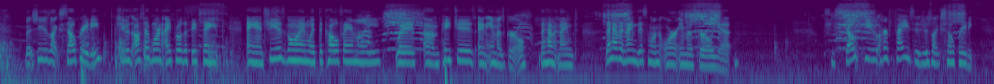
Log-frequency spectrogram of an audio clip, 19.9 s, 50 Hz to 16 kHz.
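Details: Many baby goats from the 2022 kidding season bleating loudly, with wavering, quavering cries overlapping in bursts, high and low voices mixed, and human speech audible between and over the calls.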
